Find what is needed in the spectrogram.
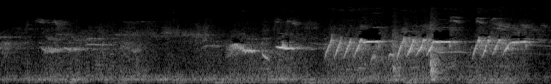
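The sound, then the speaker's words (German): Bird song mimicking the electronic sounds of Bolt e-scooters: scattered high chirps and whistles, then a few rapid, buzzy trilled bursts repeated in quick succession, fairly loud over a low background hum. “Ja, ich glaube, es sind die Bolt-Geräusche von der Marke.”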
